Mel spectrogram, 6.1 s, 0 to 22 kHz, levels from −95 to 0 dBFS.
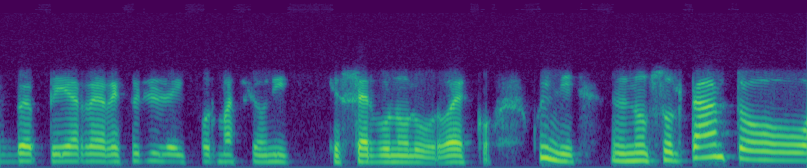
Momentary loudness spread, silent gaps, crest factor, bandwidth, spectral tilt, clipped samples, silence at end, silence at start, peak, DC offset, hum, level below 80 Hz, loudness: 10 LU; none; 18 dB; 4.2 kHz; -8.5 dB/octave; under 0.1%; 0 s; 0 s; -4 dBFS; under 0.1%; none; -70 dBFS; -22 LUFS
